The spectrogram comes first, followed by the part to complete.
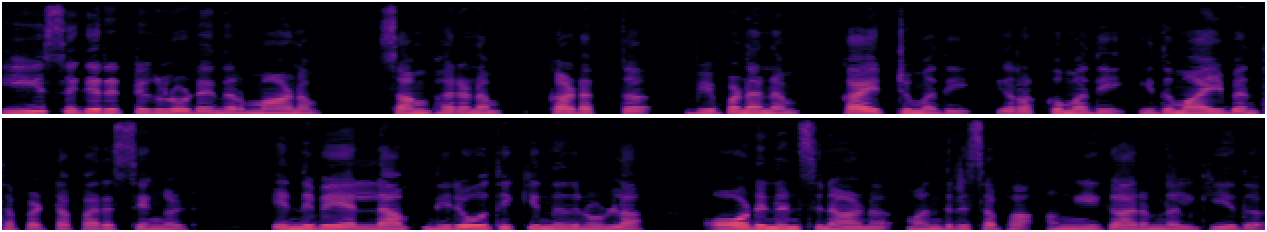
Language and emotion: Malayalam, neutral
